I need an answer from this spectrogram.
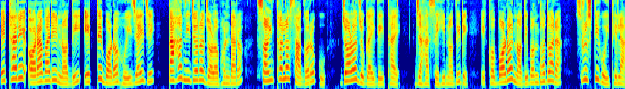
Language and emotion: Odia, neutral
